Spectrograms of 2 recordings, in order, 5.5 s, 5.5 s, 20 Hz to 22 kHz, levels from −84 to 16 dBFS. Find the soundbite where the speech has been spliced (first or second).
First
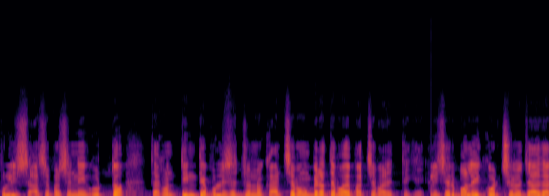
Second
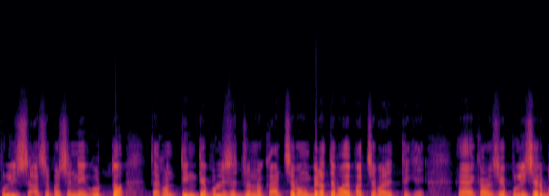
first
